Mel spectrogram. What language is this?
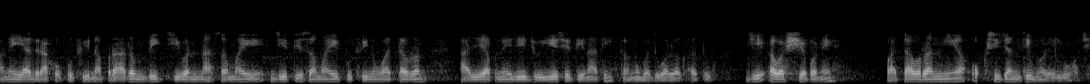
Gujarati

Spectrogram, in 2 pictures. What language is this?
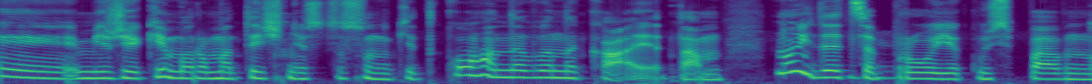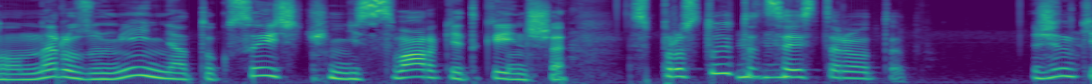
Ukrainian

